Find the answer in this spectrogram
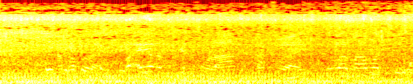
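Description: Many motorcycle engines running together in a steady low rumble, with several people's voices talking over it.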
